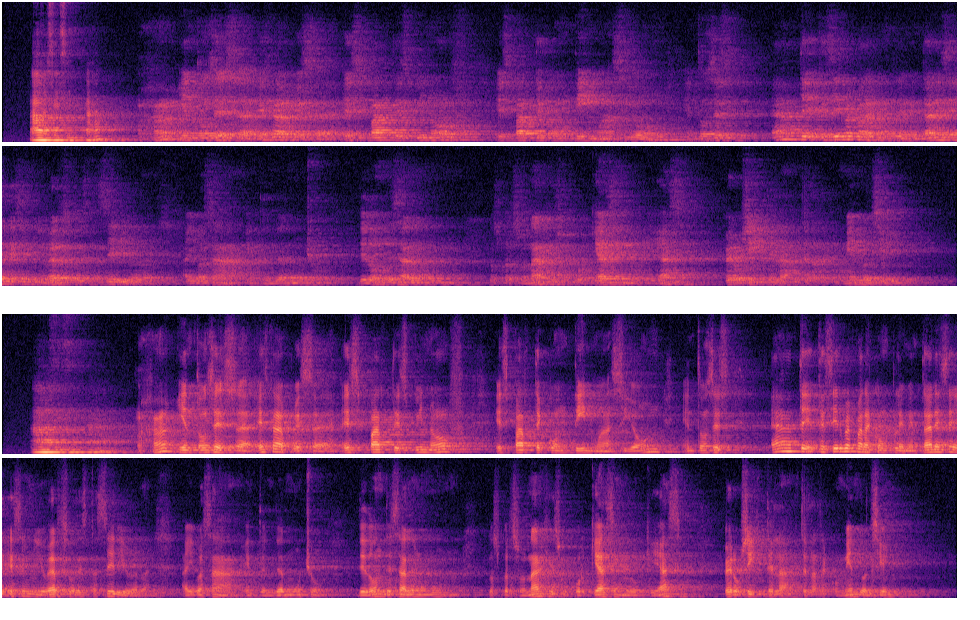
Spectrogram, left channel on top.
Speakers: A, on the left; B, on the right.
A: Ah, sí, sí. Ajá.
B: Ajá, y entonces, ah, esta, pues, ah, es parte spin-off, es parte continuación, entonces, ah, te, te sirve para complementar ese, ese universo de esta serie, ¿verdad? Ahí vas a entender mucho de dónde salen un- los personajes o por qué hacen lo que hacen, pero sí, te la, te la recomiendo al 100.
